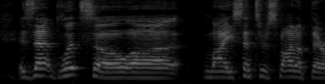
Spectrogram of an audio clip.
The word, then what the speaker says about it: Blitzo: Robo saying, "Is that Blitzo? My sensors spot up there. I bet the kitties are still running away from you, huh?" And then Blitz says the O is silent now, and then Fizz says,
